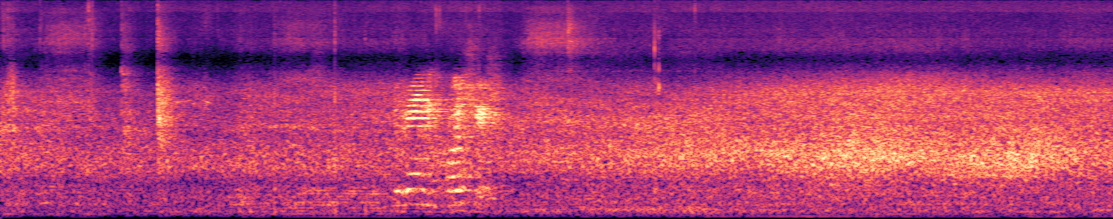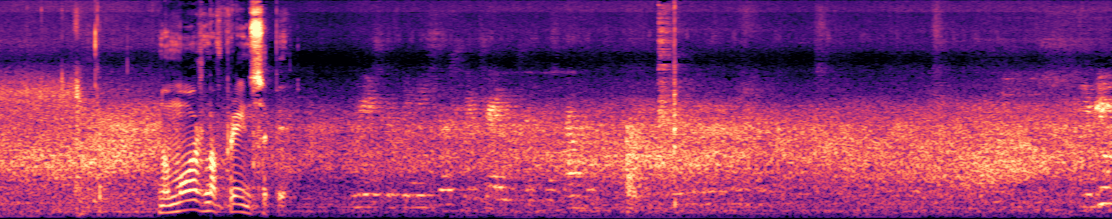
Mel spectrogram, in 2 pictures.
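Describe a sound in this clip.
Traffic hums across a city at night, heard from a distance.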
